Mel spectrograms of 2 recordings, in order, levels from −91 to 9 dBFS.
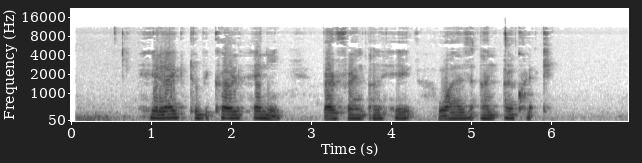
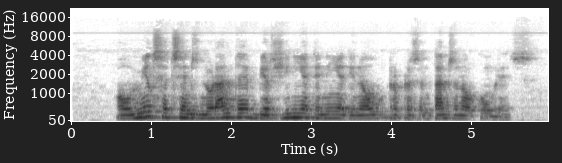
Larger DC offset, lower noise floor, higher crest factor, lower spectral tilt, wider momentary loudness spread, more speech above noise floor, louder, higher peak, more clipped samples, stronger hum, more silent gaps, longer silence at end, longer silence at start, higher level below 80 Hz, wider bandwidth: neither; second, -49 dBFS vs -60 dBFS; about the same, 14 dB vs 16 dB; about the same, -6.5 dB/octave vs -7.5 dB/octave; first, 18 LU vs 12 LU; second, 37 dB vs 42 dB; first, -13 LUFS vs -18 LUFS; about the same, 0 dBFS vs -2 dBFS; neither; neither; neither; first, 1 s vs 0.25 s; second, 0.05 s vs 0.6 s; first, -38 dBFS vs -52 dBFS; first, 11.5 kHz vs 9.6 kHz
